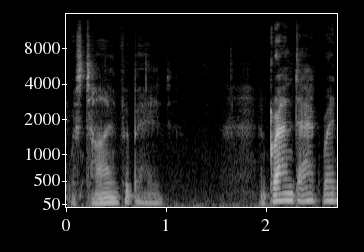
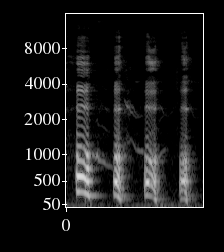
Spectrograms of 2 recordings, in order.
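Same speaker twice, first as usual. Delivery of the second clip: high, loud chuckle; hearty laugh; 14 semitones higher, 6 dB louder than usual. Acted. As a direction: laugh it off kindly. Grandad laughs at the joke.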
